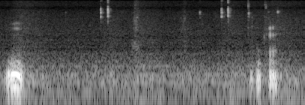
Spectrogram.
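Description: Two sharp clicks of a computer mouse button, about a second and a half apart, as menu items are clicked in a web browser.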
